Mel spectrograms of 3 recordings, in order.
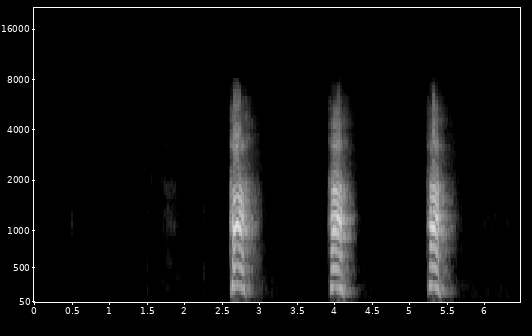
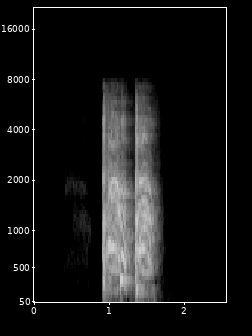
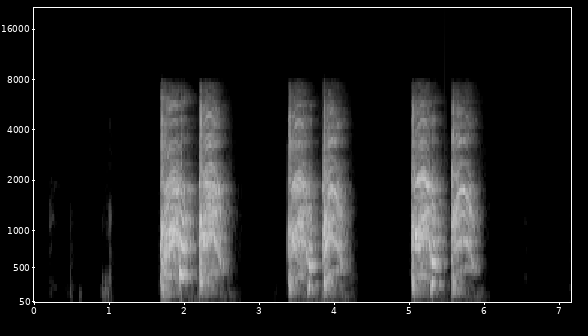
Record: exhalation_length: 6.5 s
exhalation_amplitude: 29398
exhalation_signal_mean_std_ratio: 0.24
cough_length: 2.6 s
cough_amplitude: 32570
cough_signal_mean_std_ratio: 0.4
three_cough_length: 7.2 s
three_cough_amplitude: 27703
three_cough_signal_mean_std_ratio: 0.45
survey_phase: beta (2021-08-13 to 2022-03-07)
age: 45-64
gender: Female
wearing_mask: 'No'
symptom_change_to_sense_of_smell_or_taste: true
smoker_status: Ex-smoker
respiratory_condition_asthma: false
respiratory_condition_other: false
recruitment_source: REACT
submission_delay: 2 days
covid_test_result: Negative
covid_test_method: RT-qPCR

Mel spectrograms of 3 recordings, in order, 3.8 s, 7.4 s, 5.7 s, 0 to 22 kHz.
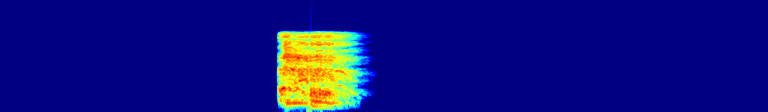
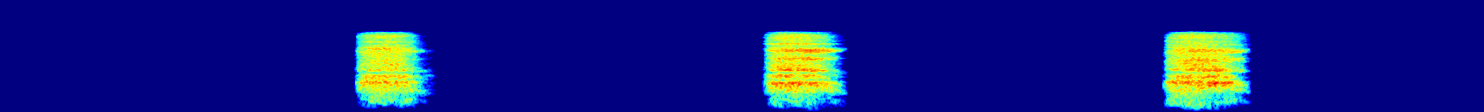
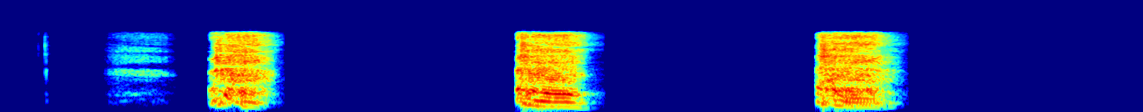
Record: cough_length: 3.8 s
cough_amplitude: 32767
cough_signal_mean_std_ratio: 0.23
exhalation_length: 7.4 s
exhalation_amplitude: 23700
exhalation_signal_mean_std_ratio: 0.29
three_cough_length: 5.7 s
three_cough_amplitude: 31712
three_cough_signal_mean_std_ratio: 0.34
survey_phase: beta (2021-08-13 to 2022-03-07)
age: 45-64
gender: Female
wearing_mask: 'No'
symptom_none: true
smoker_status: Never smoked
respiratory_condition_asthma: false
respiratory_condition_other: false
recruitment_source: REACT
submission_delay: 1 day
covid_test_result: Negative
covid_test_method: RT-qPCR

